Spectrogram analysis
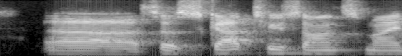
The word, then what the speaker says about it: Toussaint: Yeah, so it's pronounced Toussaint, which is not the French way. I guess that's the American way. So Scott Toussaint's my name.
